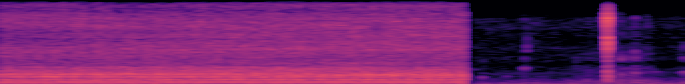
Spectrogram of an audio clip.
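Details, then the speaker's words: A highbanker water pump used for gold prospecting runs with a steady, dense mechanical roar and gritty hiss. The owner says the bearing is almost gone, worn from silt passing through the pump. "Um, the pump's a bit noisy. The bearon's almost gone."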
